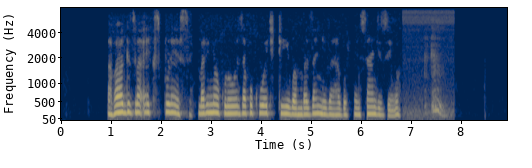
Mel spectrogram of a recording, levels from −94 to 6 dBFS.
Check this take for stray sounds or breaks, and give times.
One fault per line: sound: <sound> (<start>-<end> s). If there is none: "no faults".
sound: throat clearing (7.2-7.8 s)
